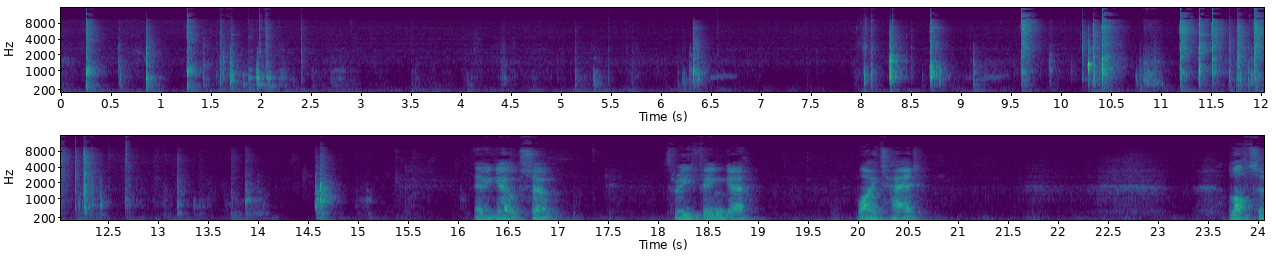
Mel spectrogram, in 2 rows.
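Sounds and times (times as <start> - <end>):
aluminium can crackling: 0.0 - 6.8, 7.9 - 14.0.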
